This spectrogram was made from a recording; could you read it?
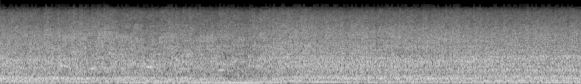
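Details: Freshly rebuilt Holden 308 V8 (described on-site as a 253 with a 360-lift roller cam), on a part chassis, first start attempt: cranks steadily but never fires. The gauge shows no fuel. No start, no fuel.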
